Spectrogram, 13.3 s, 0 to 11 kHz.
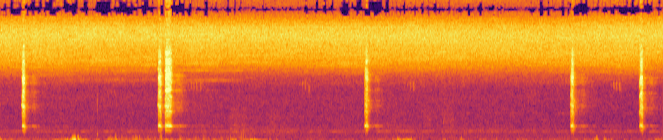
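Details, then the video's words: Repeated harsh, explosive pheasant calls, six bursts at irregular intervals of two to four seconds, one doubled, recorded 21 July 2024 over a faint low rumble and a steady shrill drone. "pheasant call ,キジ ,꿩"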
